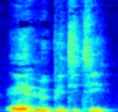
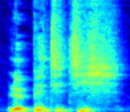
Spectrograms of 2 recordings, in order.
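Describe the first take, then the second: First: Slow, louder mock of le petiti, stretching petiti; mocking drawl. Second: Le petiti drawn out slow, ending on a rising questioning tune; mocking rise. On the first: Mocking the little one in a fight story, a slow scornful drawl. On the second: Repeating the jibe at the little one, slow with a teasing rise. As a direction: let le petiti hang up in the air, teasing.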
